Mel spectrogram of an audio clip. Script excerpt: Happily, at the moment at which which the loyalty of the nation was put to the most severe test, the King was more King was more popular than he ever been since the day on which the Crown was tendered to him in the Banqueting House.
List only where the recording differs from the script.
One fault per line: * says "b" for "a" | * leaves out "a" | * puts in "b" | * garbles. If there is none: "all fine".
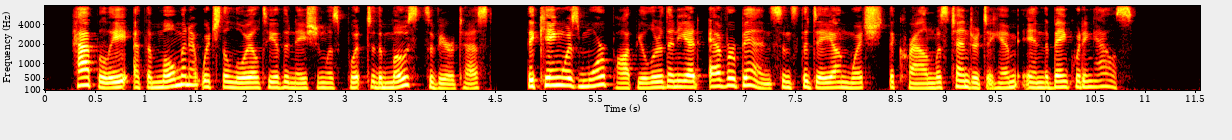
* leaves out "which"
* leaves out "King was more"
* puts in "had"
